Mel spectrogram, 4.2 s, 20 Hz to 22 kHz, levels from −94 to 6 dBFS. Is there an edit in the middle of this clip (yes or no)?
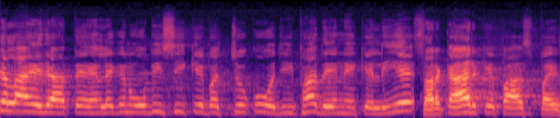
yes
